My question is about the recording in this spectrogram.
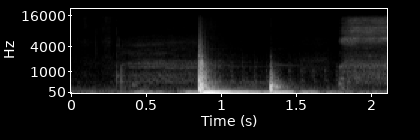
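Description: Two knocks of hard objects set down on a tabletop: a loud one with a dull thud about a second in, then a smaller one half a second later.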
